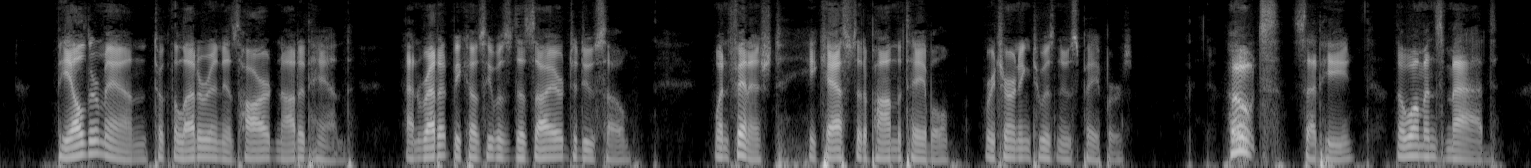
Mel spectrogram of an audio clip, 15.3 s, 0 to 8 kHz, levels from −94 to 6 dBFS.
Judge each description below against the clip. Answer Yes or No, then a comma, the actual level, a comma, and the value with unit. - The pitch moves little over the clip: No, average, 4.0 semitones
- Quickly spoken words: No, average, 155 wpm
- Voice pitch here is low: Yes, low, 115 Hz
